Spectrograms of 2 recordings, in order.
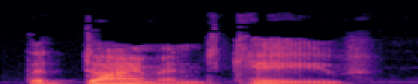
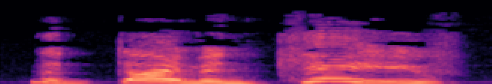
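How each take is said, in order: First: Said in the usual way. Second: High, loud, drawn-out alarm; slow, high cry of disbelief; shocked Peterkin cry. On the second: A narrator's reading. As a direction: echo it back in high-pitched dismay. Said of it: "cried Peterkin".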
